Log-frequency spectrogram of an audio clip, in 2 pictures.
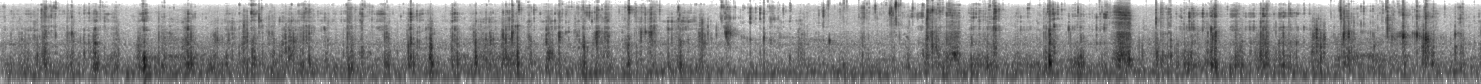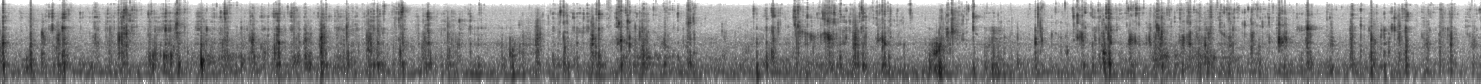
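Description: Close-miked wet chewing of a chili cheese dog in cheese sauce: a dense, unbroken run of sticky mouth clicks and smacks.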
